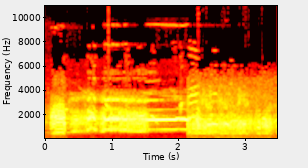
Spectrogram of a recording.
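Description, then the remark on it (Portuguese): Chickens cluck in a henhouse, with a loud drawn-out crow-like call at first, then a busier stretch of overlapping clucks over a rustling background. No one speaks. “E como num passe de mágica, ele aparece no galinheiro.”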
